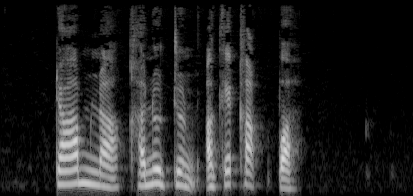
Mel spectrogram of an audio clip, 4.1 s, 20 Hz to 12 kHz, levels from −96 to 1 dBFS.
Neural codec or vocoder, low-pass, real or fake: none; 10.8 kHz; real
